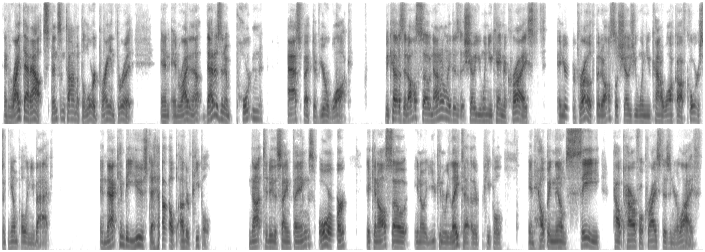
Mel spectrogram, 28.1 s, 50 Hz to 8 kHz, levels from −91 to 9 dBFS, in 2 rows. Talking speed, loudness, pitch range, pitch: 210 wpm, -22 LUFS, 95-110 Hz, 105 Hz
